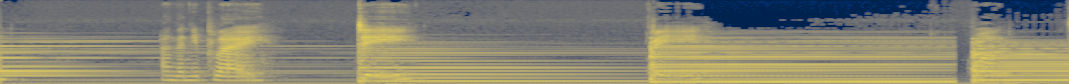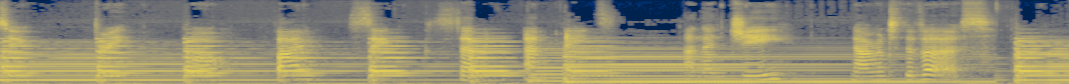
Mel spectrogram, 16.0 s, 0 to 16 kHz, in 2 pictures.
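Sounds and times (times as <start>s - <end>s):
piano chords: 0.0s - 16.0s.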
